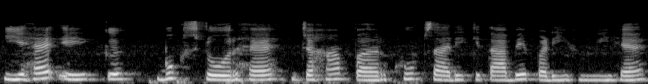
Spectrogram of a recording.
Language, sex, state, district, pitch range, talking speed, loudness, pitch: Hindi, female, Rajasthan, Bikaner, 205-235 Hz, 120 wpm, -15 LUFS, 220 Hz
